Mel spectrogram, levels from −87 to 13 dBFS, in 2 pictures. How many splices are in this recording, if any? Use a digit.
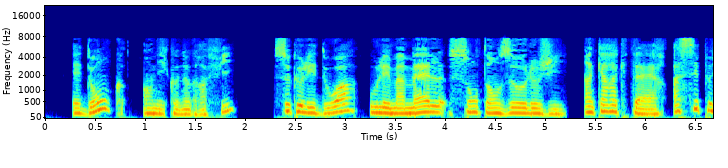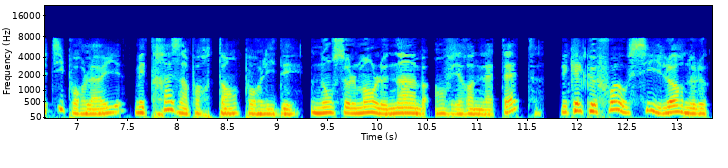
4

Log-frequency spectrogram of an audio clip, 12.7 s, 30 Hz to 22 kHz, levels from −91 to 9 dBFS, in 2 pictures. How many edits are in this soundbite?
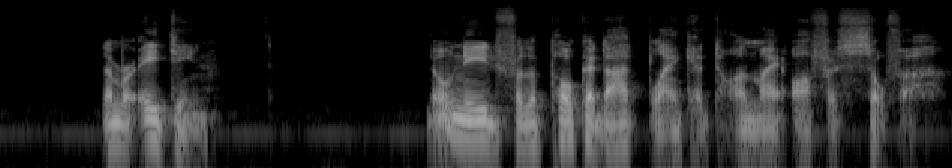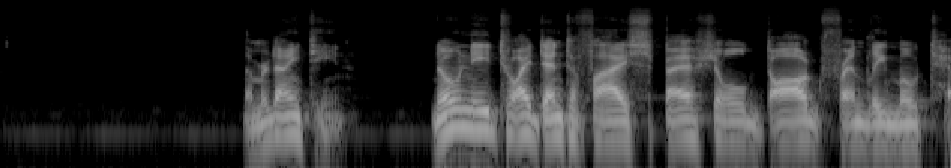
1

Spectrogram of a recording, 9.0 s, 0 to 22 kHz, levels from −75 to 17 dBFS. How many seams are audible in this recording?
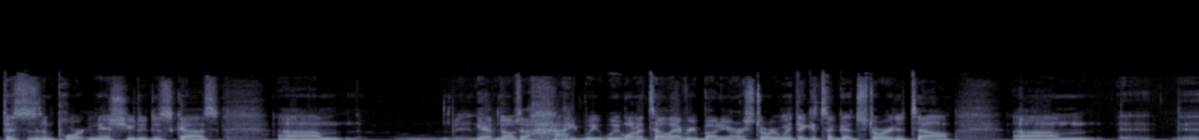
2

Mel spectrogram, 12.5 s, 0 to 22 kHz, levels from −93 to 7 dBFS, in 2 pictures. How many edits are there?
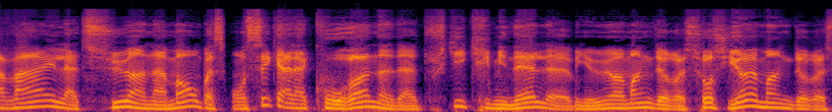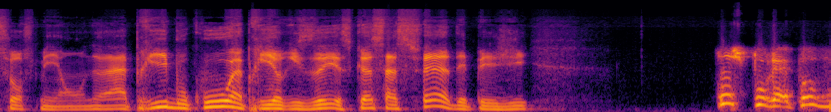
2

